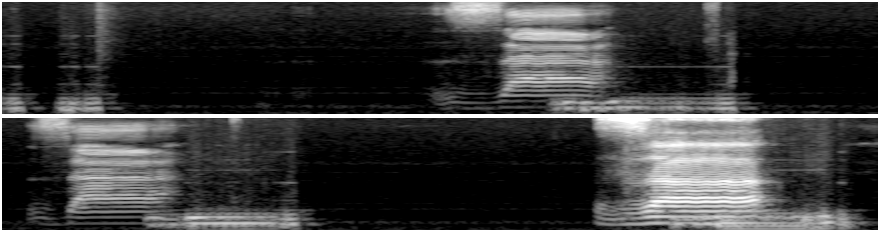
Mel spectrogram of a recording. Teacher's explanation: হ্যাঁ, হ্যাঁ, জা জা, জা, জা জা, জা তাহলে এটাকে আমরা বেশি বেশি কোথা দিয়ে হবে? জিহ্বার আগা, নিচে দুই দাঁতের আগার সঙ্গে লাগায়া জির শব্দ আসবে। · লাইনে লাইনে স্পার্ক করলে যেমন একটা শব্দ আসে, জিরজির করে শব্দ আসে, ঠিক ওইভাবে আওয়াজটা হবে।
